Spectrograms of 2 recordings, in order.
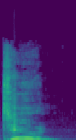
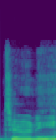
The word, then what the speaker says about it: Tune: It's just Tune, I think. Yeah. It's Correct. Clayton Tune. Clayton Tune will he doesn't pronounce it Tooney?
